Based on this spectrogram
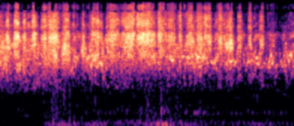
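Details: Budgerigar colony, constant high warbling and chirruping from many birds in an aviary, over a low rumbling rub or handling noise.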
